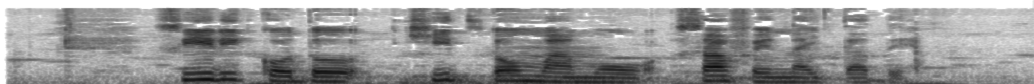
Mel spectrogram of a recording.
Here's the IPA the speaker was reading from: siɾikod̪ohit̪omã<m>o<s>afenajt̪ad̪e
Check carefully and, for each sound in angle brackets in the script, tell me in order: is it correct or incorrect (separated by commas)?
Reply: correct, correct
